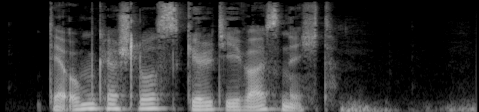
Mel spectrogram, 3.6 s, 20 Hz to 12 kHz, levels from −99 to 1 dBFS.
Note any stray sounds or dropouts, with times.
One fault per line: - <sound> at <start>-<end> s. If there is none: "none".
none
